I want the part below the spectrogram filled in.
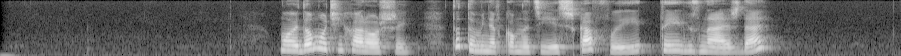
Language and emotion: Russian, positive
